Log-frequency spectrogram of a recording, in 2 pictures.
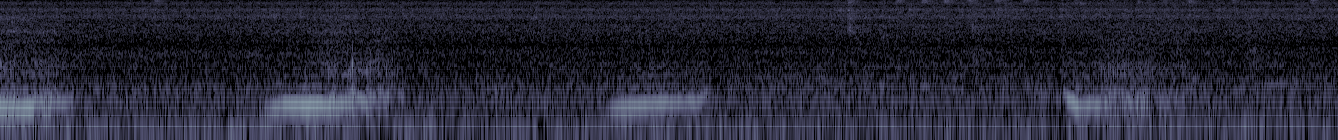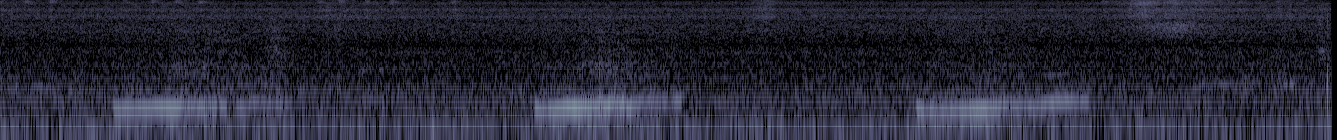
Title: Snoring cat , seriously? our cat is snoring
